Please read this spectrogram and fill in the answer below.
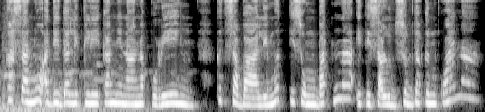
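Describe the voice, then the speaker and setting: A woman acting a plaintive, talkative Filipino woman in a comedy audio drama, with an Ilocano accent and drawn-out way of explaining. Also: fairly high pitch, expressive, a little mellow, faint music behind. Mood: sympathetic, explaining.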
